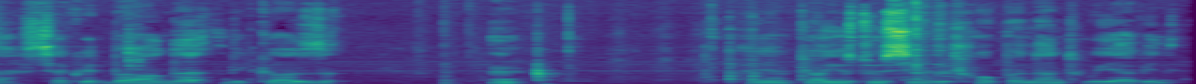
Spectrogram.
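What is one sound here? A screwdriver clicks and scrapes against small metal parts.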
